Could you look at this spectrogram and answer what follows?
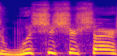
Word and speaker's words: Worcester: joining me now Jim it's pronounced wer sir Sasser and if you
